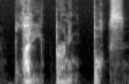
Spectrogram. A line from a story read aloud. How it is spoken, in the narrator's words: muttered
